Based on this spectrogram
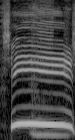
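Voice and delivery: very high-pitched, drawn-out reaction; exaggerated sheesh. Real, not acted. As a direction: squeal it out long and high.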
